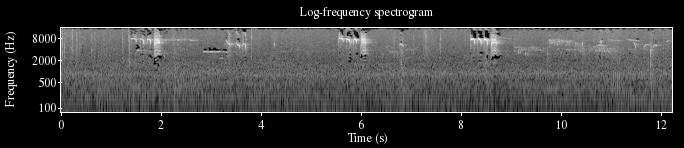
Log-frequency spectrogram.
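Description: Small birds chirping: three bursts of four or five quick, high, falling notes, with fainter twitters between, over a steady low hiss.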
